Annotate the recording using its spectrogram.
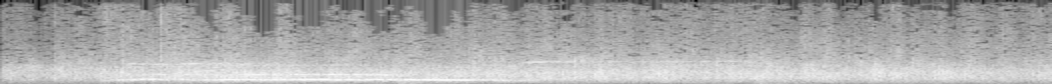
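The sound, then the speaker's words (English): At DEF CON, a crowd votes by noise for Matthew Schwartz as worst media coverage, bursting into loud, steady applause with cheering and a few high whoops in the first couple of seconds, then the clapping continues as a dense wash until the end. “So if you want to vote for Matthew Schwartz, make some noise.”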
